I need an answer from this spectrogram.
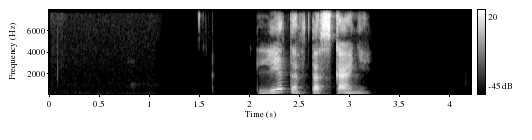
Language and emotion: Russian, neutral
